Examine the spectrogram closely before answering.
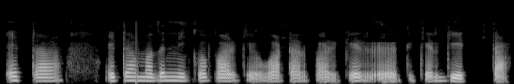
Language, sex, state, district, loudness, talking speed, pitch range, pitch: Bengali, female, West Bengal, Kolkata, -21 LUFS, 150 wpm, 160-180 Hz, 170 Hz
